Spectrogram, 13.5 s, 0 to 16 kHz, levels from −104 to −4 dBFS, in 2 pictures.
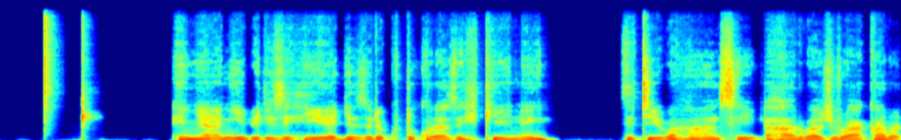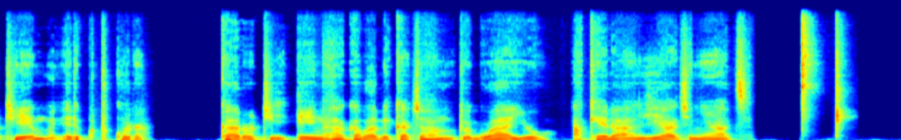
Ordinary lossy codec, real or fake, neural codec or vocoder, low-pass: none; fake; codec, 44.1 kHz, 2.6 kbps, DAC; 14.4 kHz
